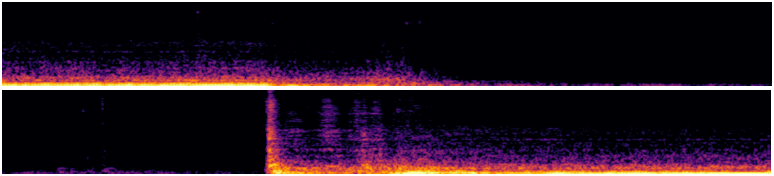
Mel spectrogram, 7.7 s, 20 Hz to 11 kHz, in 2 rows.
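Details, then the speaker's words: 1982 Ford Mustang GT (Fox body) with hard warm starts, fully heat-soaked with temperature gauge at top of normal, shut off and restarted: cranks and catches at once into smooth idle after cleaning corroded, loose wiring connections and grounds. "like brand new Incredible those little bitty wiring tricks did all of that"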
